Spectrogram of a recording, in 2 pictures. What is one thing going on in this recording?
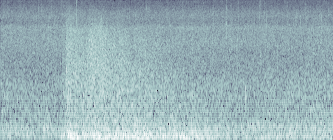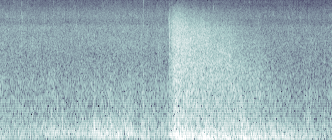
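Wind rushes past in gusts.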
